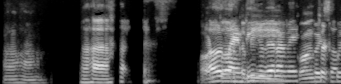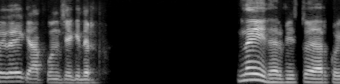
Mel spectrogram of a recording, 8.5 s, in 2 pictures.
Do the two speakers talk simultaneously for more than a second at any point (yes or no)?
yes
